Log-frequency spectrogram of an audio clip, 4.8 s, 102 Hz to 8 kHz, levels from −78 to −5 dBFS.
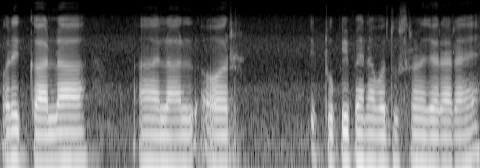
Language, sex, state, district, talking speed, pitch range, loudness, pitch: Hindi, male, Chhattisgarh, Bastar, 175 wpm, 120-130 Hz, -18 LUFS, 125 Hz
